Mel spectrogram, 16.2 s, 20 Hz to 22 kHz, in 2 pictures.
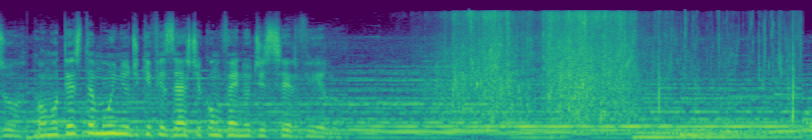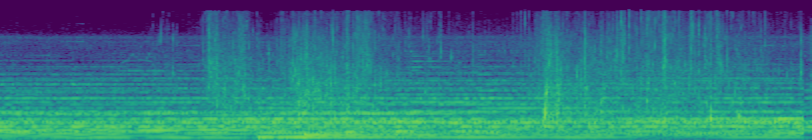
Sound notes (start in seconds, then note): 3.5 sound of music and diving in water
